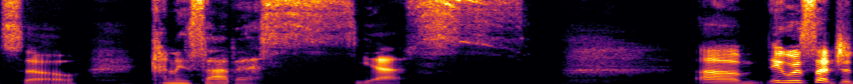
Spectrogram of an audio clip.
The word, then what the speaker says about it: Canizares: I really like saying her last name because my pronunciation in French is terrible, but I feel like my pronunciation in Spanish is really good. So Canizares, yes.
